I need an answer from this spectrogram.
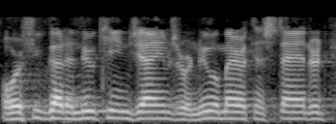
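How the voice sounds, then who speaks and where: A man's voice: fairly high pitch, little pitch movement, racing, lo-fi sound. A man preaching an earnest, reflective sermon in a church, retelling scripture scenes. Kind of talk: expository sermon. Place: church with a screen behind him.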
